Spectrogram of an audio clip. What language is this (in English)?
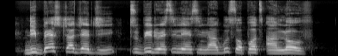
Nigerian Pidgin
